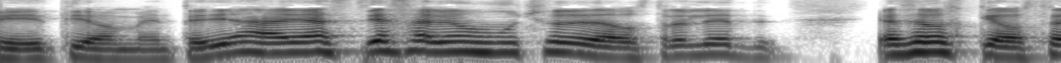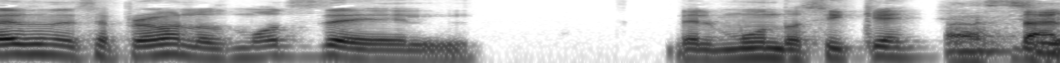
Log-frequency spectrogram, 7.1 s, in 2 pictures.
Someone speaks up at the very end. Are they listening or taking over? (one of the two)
taking over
